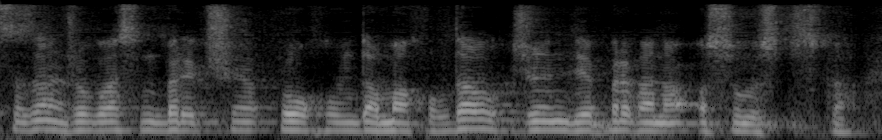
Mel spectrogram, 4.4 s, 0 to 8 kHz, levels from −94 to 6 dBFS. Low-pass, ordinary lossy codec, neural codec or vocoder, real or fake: 7.2 kHz; MP3, 48 kbps; codec, 16 kHz, 1.1 kbps, Voila-Tokenizer; fake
